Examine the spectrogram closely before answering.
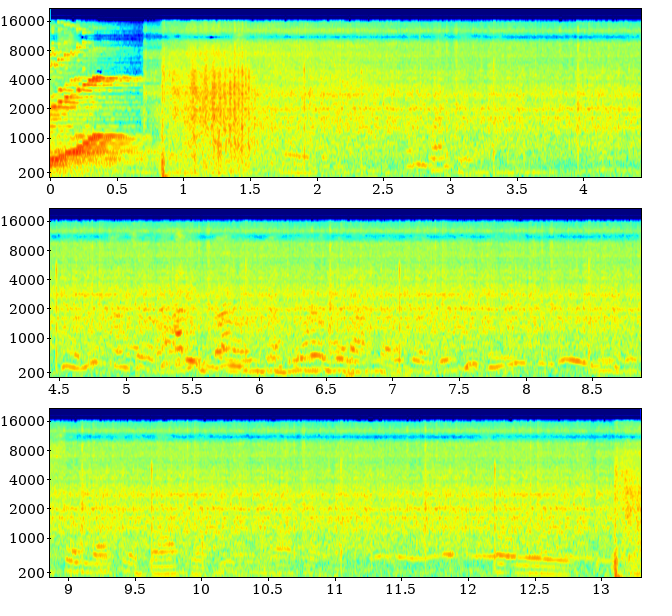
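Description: A lit fuse hisses and crackles steadily.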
